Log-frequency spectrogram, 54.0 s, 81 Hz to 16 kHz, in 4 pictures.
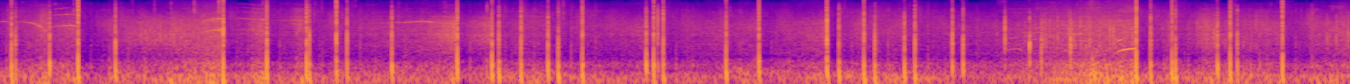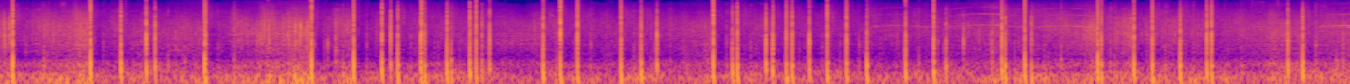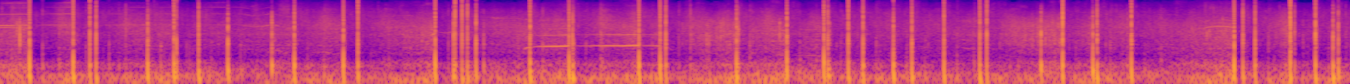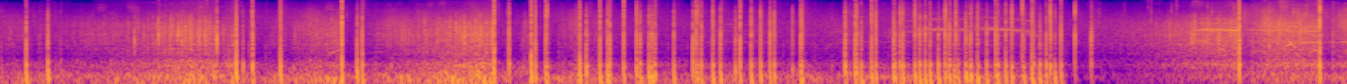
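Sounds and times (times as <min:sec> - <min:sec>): whistling firework shells: 0:00.0 - 0:05.6, 0:21.3 - 0:34.0, 0:38.9 - 0:40.0, 0:47.2 - 0:53.9
fireworks bangs: 0:00.0 - 0:53.9.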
